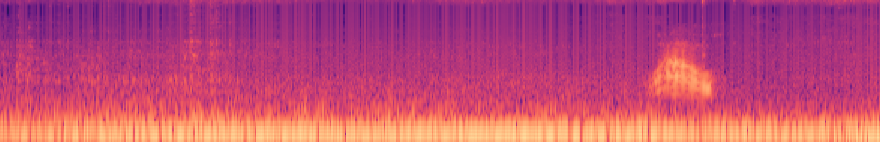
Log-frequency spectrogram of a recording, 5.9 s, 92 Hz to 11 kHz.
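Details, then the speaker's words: 1976 Chevy C10 while driving, mainly coasting: heavy rough low rumble and binding from rear end, vibration felt through springs and frame; owner suspects loose drive shaft or universal joints into rear end, unconfirmed. "I think I'm going to start my investigation there and look at the universal joints, but I get a vibration in the rear end. Gosh, that sounds... Okay, thank you. YouTube, hopefully we can resolve this sound. That sounds like the drive shaft is loose."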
